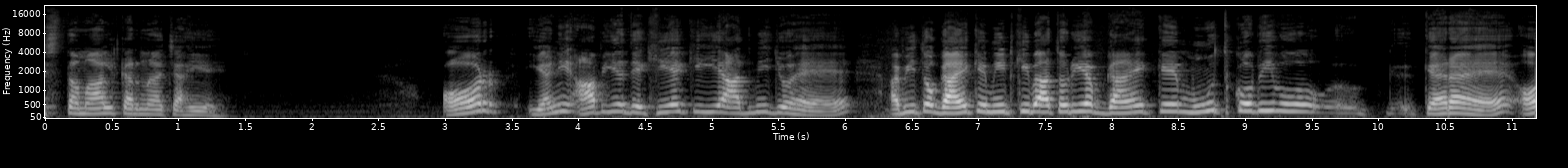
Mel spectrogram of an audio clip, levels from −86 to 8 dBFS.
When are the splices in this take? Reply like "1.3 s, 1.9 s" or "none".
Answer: none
